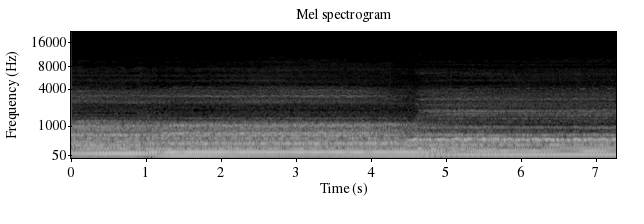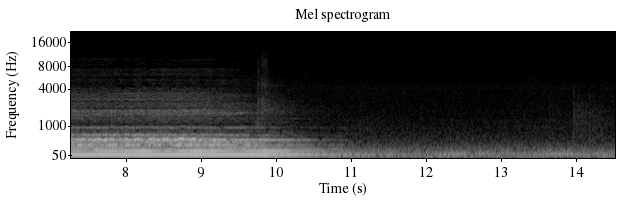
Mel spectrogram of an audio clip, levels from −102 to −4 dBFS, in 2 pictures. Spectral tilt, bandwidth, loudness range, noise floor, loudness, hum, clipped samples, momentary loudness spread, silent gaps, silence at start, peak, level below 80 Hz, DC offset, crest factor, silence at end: -10.5 dB/octave; 4.3 kHz; 8 LU; -60 dBFS; -37 LUFS; none; under 0.1%; 13 LU; none; 0 s; -24 dBFS; -42 dBFS; under 0.1%; 12 dB; 0 s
